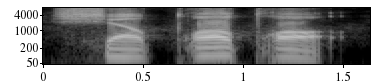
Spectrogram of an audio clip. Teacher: ये ता दोनों ताओं को मोटा अदा करेंगे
